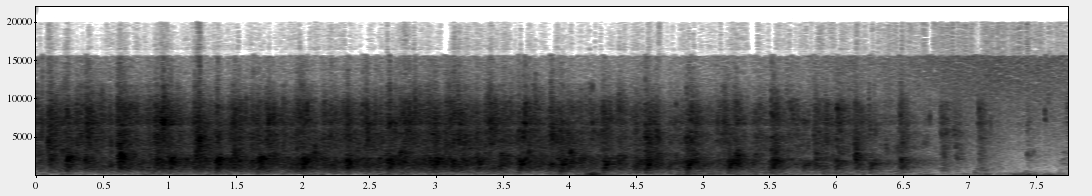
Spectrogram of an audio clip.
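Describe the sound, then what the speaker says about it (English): Sustained applause fills an awards ceremony hall for a fire department, a dense, steady wash of many hands clapping at moderate distance with no voices on top. "a round of applause"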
